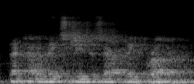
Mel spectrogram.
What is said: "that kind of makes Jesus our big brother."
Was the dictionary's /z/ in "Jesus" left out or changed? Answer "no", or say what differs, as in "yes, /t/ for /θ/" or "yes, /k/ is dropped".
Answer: no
